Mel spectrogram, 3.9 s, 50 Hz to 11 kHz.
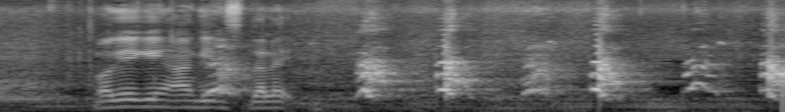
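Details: Large Dobermann during a stud session on a street at 10pm in San Jacinto, Pangasinan: a drawn-out tonal cry opens, then short, sharp barks come roughly every half second with uneven spacing, against background noise.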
